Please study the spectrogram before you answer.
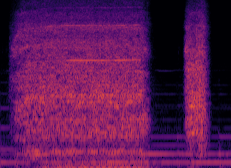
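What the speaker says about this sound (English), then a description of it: "First, I'm going to find the middle. And then just countersink it." A power drill countersinks a hole in wood for a planter box, a loud close whirring burst of over a second followed by a short second spin.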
